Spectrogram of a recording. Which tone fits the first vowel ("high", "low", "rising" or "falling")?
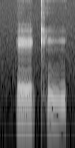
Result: high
